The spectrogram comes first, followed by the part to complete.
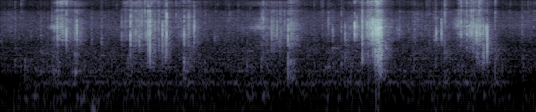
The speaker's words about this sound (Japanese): おみかんの皮、楽々きれいにむけるのし。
